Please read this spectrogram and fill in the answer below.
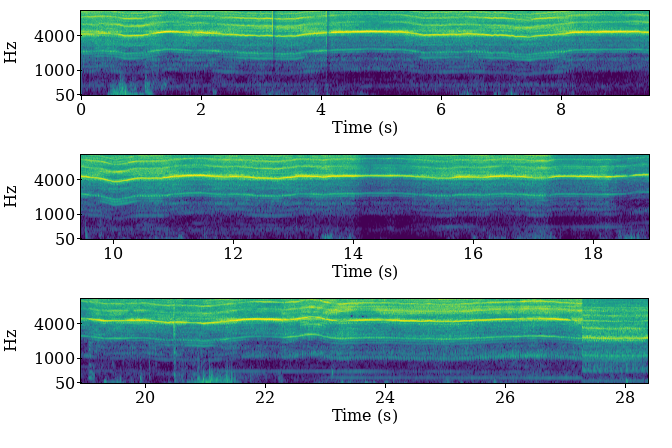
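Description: Small electric motor whining steadily, plausibly an electric fishing reel winding in line with a heavy fish on. Its pitch dips briefly now and then as if under load, with a few low knocks, and the sound changes abruptly about a second before the end.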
